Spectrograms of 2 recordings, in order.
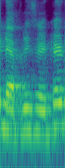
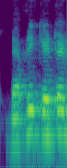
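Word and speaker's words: deprecated: है, ठीक है, ये डेप्रिसिएटेड है, कह रहे हैं डेप्रिसिएटेड या डेप्रिकेटेड जो भी वर्ड है, ये कैसे प्रोनाउंस करते हैं इसको पता है? डेप्रिकेटेड या डेप्रिसिएटेड? डेप्रिकेटेड है, ठीक है, यही वर्ड है।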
